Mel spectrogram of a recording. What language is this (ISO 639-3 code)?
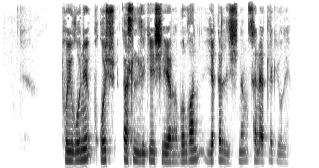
uig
